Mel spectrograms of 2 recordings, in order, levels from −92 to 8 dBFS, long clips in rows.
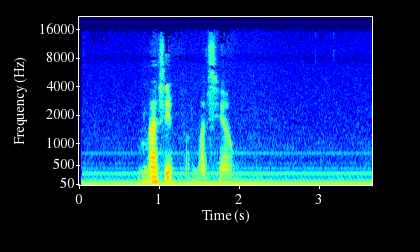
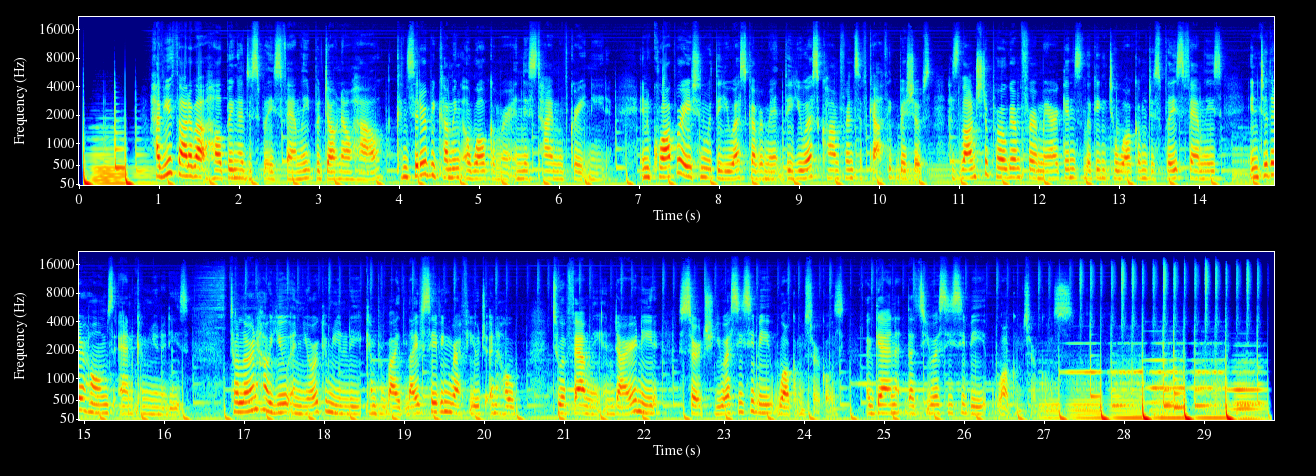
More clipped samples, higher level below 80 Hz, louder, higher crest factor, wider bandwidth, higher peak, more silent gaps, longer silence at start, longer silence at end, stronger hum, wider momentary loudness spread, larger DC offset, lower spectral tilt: neither; second, -36 dBFS vs -24 dBFS; second, -28 LUFS vs -16 LUFS; first, 26 dB vs 16 dB; about the same, 16 kHz vs 16.5 kHz; second, -4 dBFS vs 0 dBFS; neither; about the same, 0 s vs 0.05 s; about the same, 0 s vs 0.05 s; first, 60 Hz at -35 dBFS vs none; first, 19 LU vs 11 LU; neither; second, -5 dB/octave vs -6.5 dB/octave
